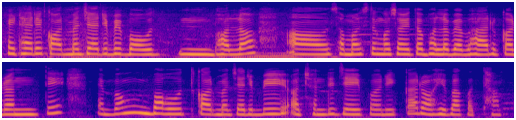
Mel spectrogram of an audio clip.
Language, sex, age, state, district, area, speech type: Odia, female, 18-30, Odisha, Koraput, urban, spontaneous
